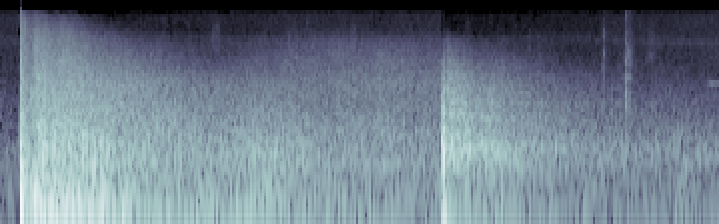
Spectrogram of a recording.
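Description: Aerial firework shells exploding: a loud bang just after the start and a second bang about three seconds later, each followed by a long echo that slowly fades away.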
